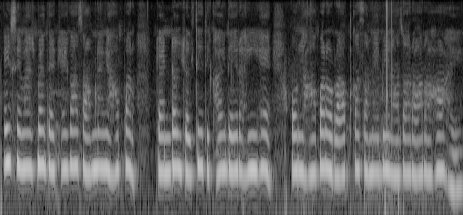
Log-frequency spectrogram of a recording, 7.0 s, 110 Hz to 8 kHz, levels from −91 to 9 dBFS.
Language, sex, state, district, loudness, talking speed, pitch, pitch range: Hindi, female, Rajasthan, Jaipur, -23 LUFS, 215 wpm, 265 Hz, 255-280 Hz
